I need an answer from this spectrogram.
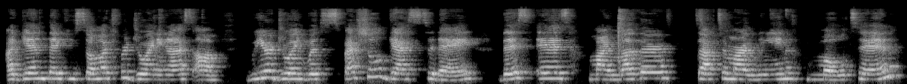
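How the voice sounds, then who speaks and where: A woman's voice: fairly high pitch, steady tone, measured pace, hardly any pauses, fairly bright tone, a little hiss or hum. A young woman from Jamaica hosting a casual livestream, upbeat and chatty, laughing often. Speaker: host. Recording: echoey room.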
